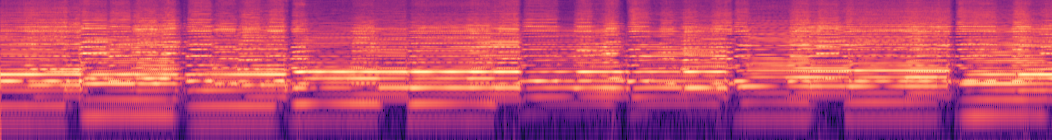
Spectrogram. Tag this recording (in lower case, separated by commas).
playing accordion, music, accordion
